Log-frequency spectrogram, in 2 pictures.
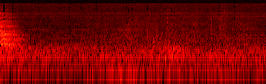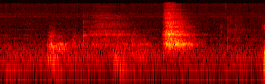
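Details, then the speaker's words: Irregular, widely spaced gasping, snorting breaths in a quiet room, very slow with apnoeic pauses and a quick final breath: agonal breathing, from severe brainstem insult, e.g. after cardiac arrest or embolic event. "then we have uh agonal breathing that's where they are breathing very very slow they have no breaths they're apnic and then they have a quick little breath right at the very end there that's obviously a severe insult to the to the brain"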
